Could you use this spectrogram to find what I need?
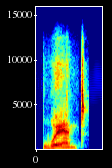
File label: "went", Indian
